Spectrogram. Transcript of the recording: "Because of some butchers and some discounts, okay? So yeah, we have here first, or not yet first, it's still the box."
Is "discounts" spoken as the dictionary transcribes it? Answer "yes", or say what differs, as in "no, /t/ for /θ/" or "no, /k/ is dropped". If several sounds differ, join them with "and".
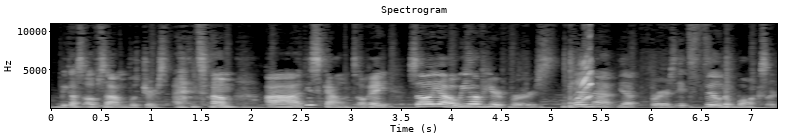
yes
